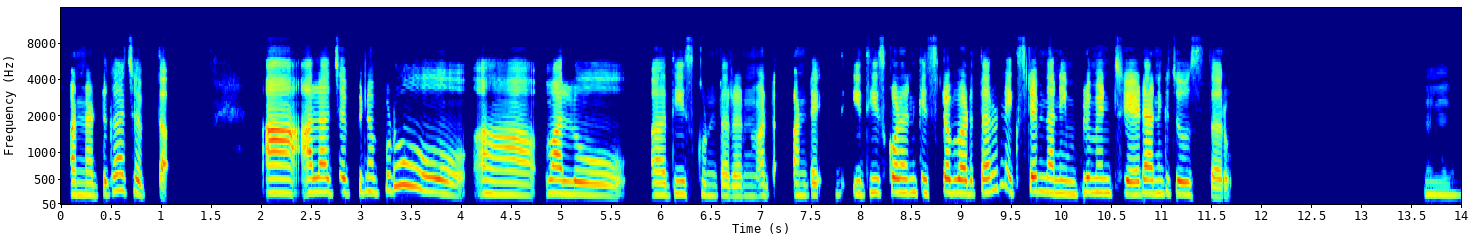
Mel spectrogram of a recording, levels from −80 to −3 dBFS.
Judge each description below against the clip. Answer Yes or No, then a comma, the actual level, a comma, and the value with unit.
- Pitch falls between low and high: No, high, 235 Hz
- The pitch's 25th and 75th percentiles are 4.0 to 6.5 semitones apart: No, average, 2.9 semitones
